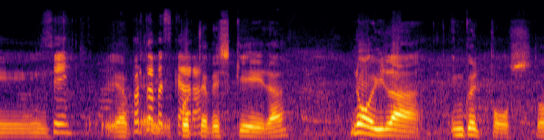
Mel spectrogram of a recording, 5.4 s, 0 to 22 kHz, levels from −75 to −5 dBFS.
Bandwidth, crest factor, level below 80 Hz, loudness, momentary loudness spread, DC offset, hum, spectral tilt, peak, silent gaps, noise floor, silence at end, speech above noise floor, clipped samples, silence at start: 16 kHz; 16 dB; -50 dBFS; -16 LUFS; 14 LU; under 0.1%; none; -5 dB/octave; 0 dBFS; none; -36 dBFS; 0 s; 20 dB; under 0.1%; 0 s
